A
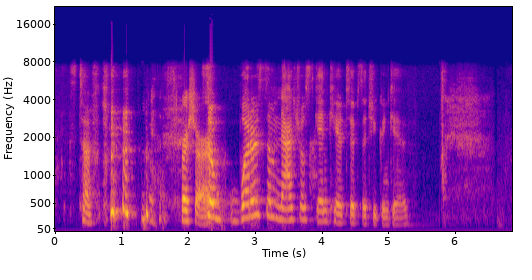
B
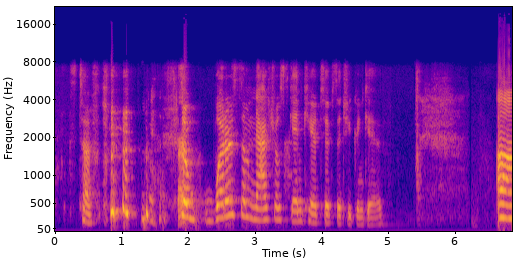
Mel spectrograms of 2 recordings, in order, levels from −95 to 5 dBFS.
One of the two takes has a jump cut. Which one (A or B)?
B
